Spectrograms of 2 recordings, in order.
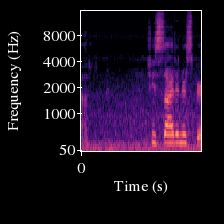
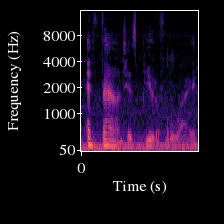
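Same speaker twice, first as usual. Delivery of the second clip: ordinary delivery, nothing marked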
